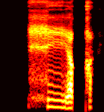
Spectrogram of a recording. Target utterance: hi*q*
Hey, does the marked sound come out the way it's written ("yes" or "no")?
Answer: yes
